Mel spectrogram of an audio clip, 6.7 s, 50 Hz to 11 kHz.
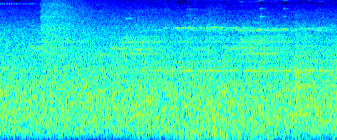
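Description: JR West 283 series limited express train pulling out of the station, its wheels running steadily over the rails with a thin high wheel squeal.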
